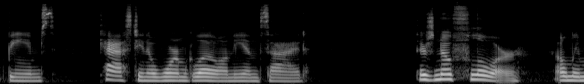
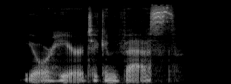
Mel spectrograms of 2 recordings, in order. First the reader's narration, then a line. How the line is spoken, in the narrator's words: the man says, voice a delightfully deep rumble that Dean can feel rolling through his bones like thunder in the mountains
